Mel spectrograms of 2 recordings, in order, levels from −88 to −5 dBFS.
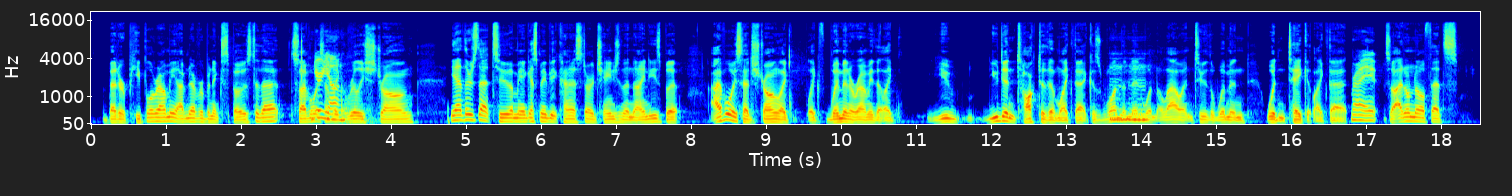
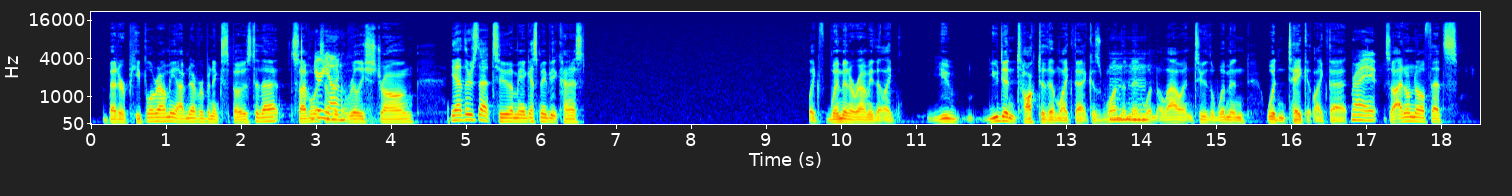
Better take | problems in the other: first | audio cutting out; at 6.5 s for 3 s

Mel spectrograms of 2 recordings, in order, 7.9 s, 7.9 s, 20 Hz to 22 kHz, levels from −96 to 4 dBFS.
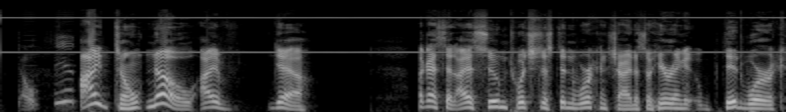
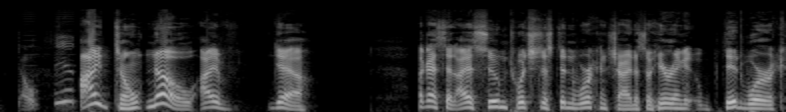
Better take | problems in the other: second | high-pitched whine; loud; throughout; 11.5 kHz, 10 dB below the speech

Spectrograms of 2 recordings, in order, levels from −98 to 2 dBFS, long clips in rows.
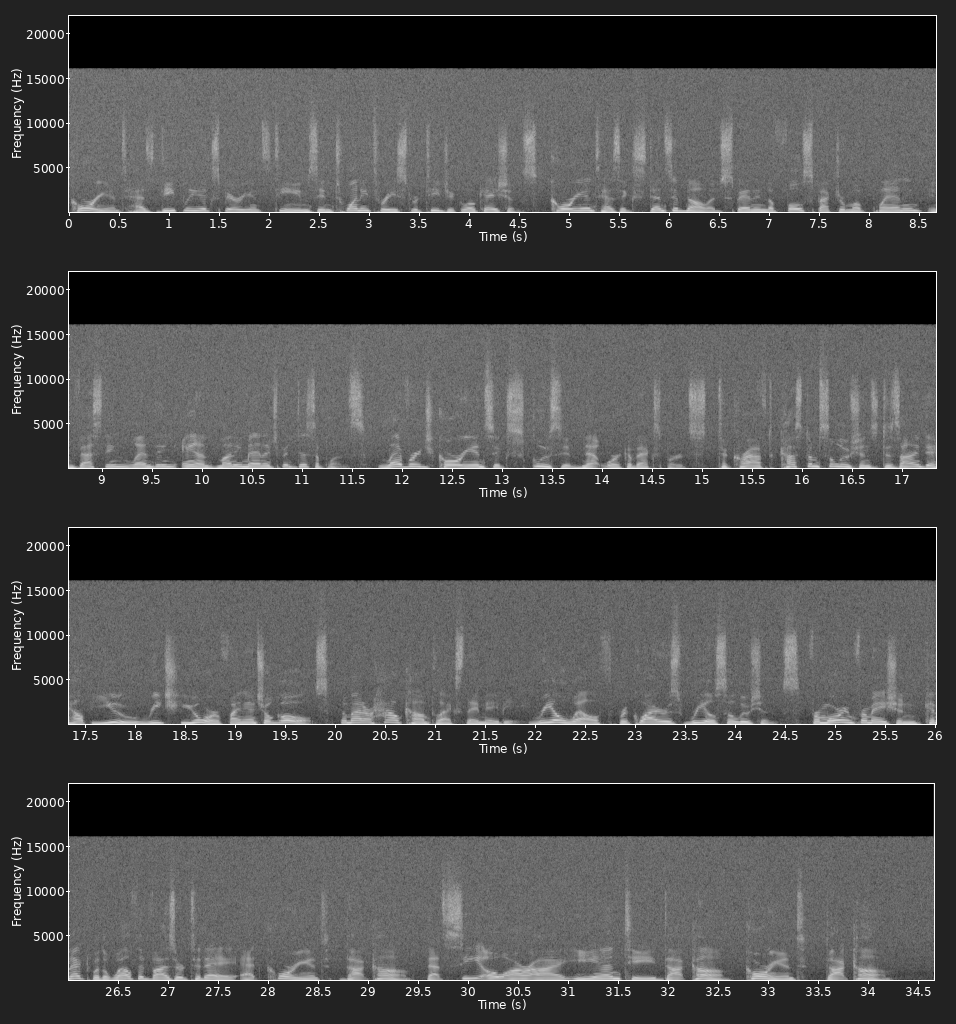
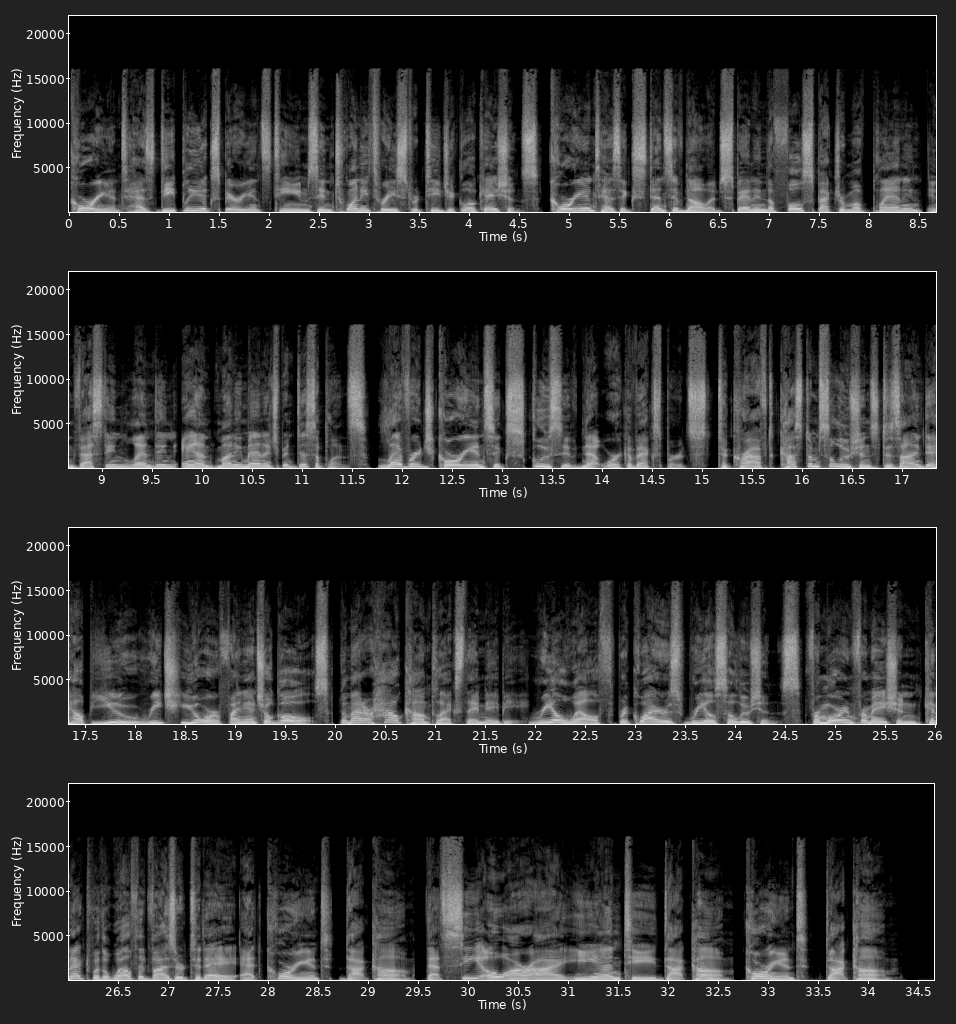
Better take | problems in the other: second | hiss; loud; throughout; 10 dB below the speech

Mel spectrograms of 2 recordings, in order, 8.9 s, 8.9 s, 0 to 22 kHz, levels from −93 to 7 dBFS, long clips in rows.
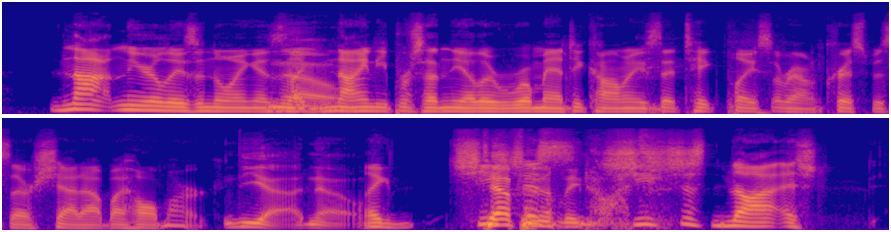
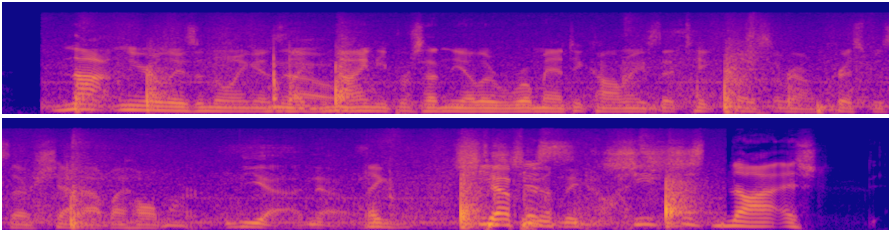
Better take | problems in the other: first | footsteps; loud; until 8 s; peak 5 dB above the speech

